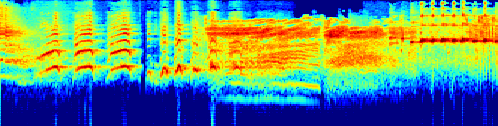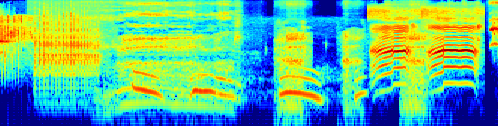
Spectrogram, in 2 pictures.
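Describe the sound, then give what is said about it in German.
A rapid, loud medley of animal calls in quick succession, among them elephants, monkeys, beavers, woodpeckers, kangaroos, eagle owls, sloths, mice and pigeons, with an eagle owl hooting and pigeons cooing in low, rounded notes among the other shrieks and chatters. No one speaks. “Elefanten, Affen, Biber, Spechte, Kängurus, Uhus, Faultiere, Mäuse und Tauben.”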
